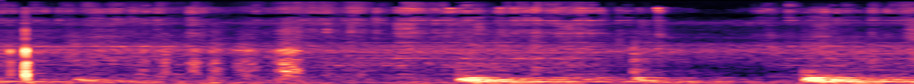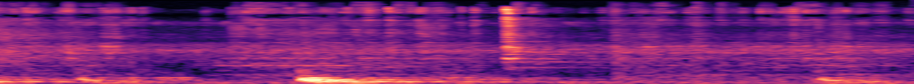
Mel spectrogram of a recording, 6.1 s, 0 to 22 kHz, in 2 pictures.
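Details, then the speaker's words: 2011 Ford Explorer, clunk when turning left or right for months: dull low clunks about every second as the wheel turns. Steering rack and boot checked fine; the front strut coil spring is clicking and twitching. Fix is replacing the whole strut/spring assembly. "it seems to do with that strut right there the spring right here kind of clicking around"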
